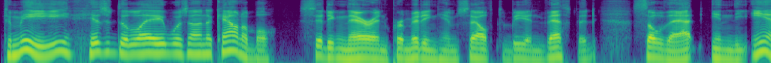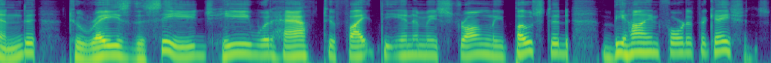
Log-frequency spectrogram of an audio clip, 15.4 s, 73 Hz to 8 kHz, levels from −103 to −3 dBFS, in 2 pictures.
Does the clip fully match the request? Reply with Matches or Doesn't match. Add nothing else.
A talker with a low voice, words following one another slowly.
Matches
